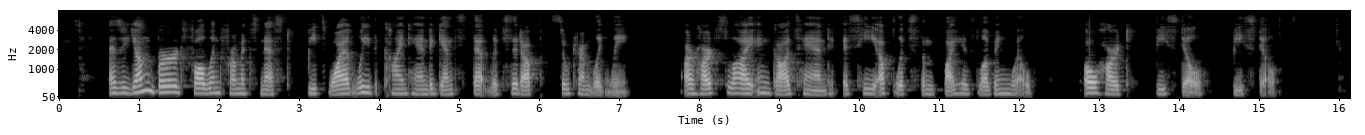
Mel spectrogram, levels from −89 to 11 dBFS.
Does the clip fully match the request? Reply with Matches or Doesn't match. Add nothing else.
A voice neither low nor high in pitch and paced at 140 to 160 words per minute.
Matches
